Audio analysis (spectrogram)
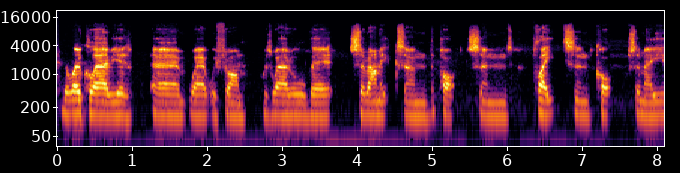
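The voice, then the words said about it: Stoke-on-Trent Potteries English accent. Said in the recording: “Stoke-on-Trent accent, a Potteries accent, it's called. ... this is called the Potteries accent. ... I love your accent.”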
